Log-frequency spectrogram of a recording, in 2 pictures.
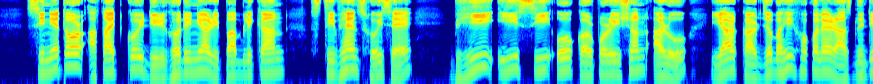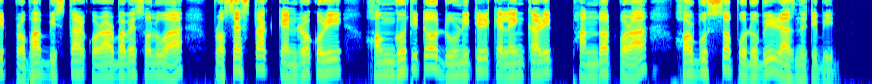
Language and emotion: Assamese, neutral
